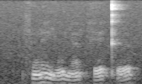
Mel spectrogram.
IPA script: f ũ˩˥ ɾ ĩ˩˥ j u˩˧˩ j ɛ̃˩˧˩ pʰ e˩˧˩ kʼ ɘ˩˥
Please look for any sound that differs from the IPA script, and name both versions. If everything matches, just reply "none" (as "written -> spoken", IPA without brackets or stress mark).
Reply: ĩ˩˥ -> ĩ˩˧˩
